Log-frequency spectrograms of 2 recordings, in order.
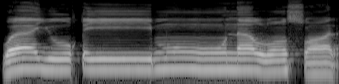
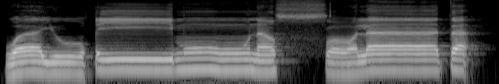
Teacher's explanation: ini as-sholata ada alif lam bertemu huruf shod, maka dia alif lam syamsiyah. Jadi alif lamnya tidak dibaca. Jadi jangan dibaca wa yuqimunal shol.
